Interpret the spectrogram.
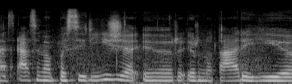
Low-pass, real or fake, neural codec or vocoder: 14.4 kHz; fake; vocoder, 44.1 kHz, 128 mel bands every 512 samples, BigVGAN v2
